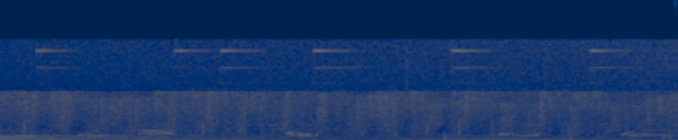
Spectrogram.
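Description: Sand hisses softly as a figure slides down a dune.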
